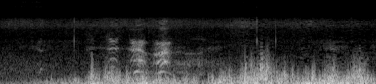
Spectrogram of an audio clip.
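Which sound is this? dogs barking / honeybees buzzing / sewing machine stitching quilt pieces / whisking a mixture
dogs barking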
